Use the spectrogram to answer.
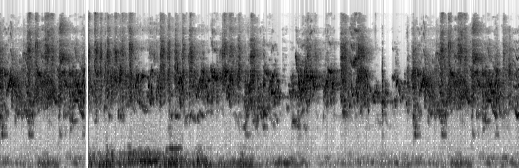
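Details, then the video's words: Cheerful budgie singing: overlapping high twitters, squawks and warbled notes pour out without pause over a faint low hum. "Cute Budgie Sounds"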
